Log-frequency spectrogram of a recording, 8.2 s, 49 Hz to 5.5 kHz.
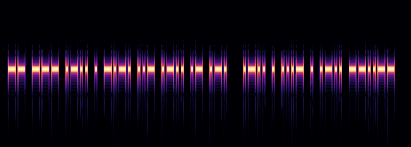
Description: Morse code, heard as a keyed tone, about 25 wpm, 600 Hz. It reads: MOLECULAR LEVEL,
